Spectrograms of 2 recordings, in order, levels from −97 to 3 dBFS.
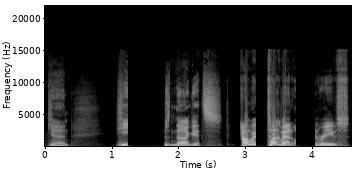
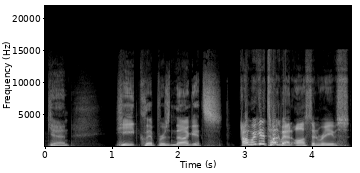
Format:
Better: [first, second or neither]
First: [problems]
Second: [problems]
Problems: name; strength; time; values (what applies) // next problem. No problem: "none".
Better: second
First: audio cutting out; at 1 s for 0.5 s, at 3 s and at 4 s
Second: none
